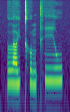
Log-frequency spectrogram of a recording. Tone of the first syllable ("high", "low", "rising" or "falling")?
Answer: rising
